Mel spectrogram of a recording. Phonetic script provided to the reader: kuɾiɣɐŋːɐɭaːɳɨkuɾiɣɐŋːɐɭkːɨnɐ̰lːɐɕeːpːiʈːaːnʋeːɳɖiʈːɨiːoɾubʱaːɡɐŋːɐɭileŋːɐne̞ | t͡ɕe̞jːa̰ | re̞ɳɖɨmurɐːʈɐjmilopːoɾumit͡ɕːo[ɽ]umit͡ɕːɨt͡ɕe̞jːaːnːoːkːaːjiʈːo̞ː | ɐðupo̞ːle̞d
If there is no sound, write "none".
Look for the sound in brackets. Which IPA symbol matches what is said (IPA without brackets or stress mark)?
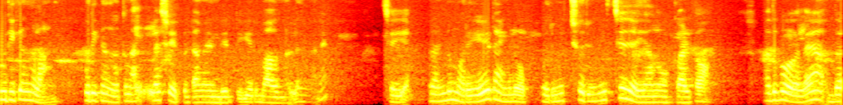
ɾ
